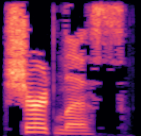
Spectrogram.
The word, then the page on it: shirtless: British English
